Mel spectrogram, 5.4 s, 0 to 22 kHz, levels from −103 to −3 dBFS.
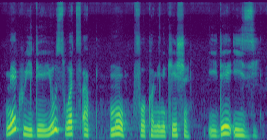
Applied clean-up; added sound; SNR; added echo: none; none; none; none.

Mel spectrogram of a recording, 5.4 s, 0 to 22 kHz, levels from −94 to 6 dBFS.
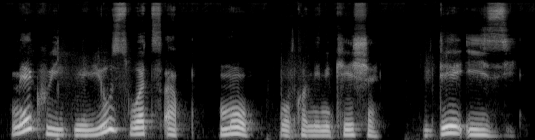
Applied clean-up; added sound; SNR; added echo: neural mask model DeepFilterNet 3.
